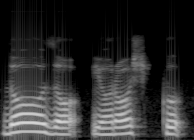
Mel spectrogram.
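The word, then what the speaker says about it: どうぞよろしく: dozo yoroshiku dozo yoroshiku walaupun di sini tulisannya douzo yoroshiku Tapi bacanya adalah dozo yoroshiku jadi ou yang ada di sini itu dileburkan bacanya jadi on conya panjang dozo yoroshiku dan C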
